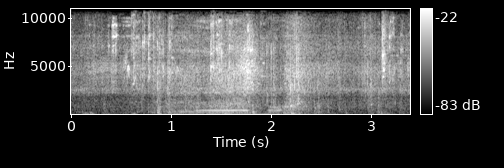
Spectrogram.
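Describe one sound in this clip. A horse snorts and whinnies close by.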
